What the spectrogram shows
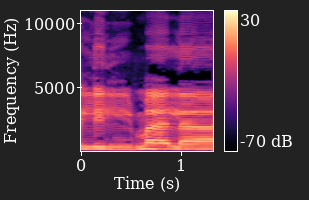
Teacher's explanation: हुरूफ़े मद्दा के बाद उसी कलमे में हमज़ा असली आ रहा है, तो यहाँ मद बनेगी मद्दे मुत्तसिल वाजिब। इस मद को 5 अलिफ की मिकदार खींचकर पढ़ते हैं, जैसे लिल मला, हमज़ा के नीचे ज़ेर बगैर खींचे पढ़ेंगे।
